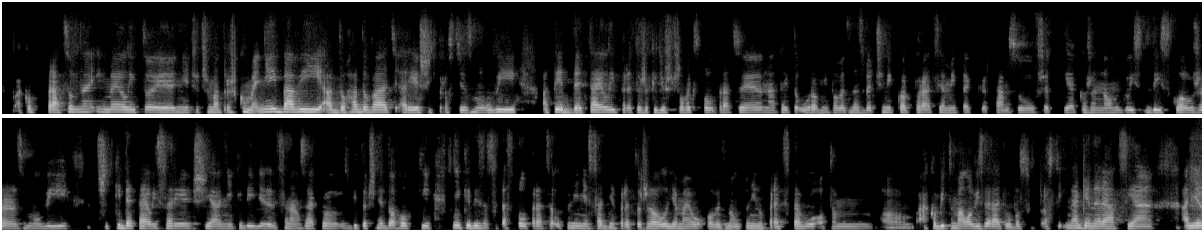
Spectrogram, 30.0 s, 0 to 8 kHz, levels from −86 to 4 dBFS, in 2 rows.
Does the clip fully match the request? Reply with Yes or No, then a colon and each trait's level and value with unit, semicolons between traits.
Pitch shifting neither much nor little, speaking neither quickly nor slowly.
No: narrow, 1.7 semitones; average, 155 wpm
